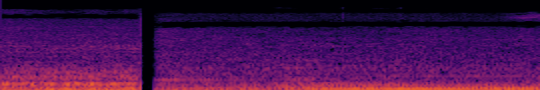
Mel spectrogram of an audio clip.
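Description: Low rumble inside a car, cut off sharply about half a second in. It is followed by a steady low hum with a faint pitch.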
